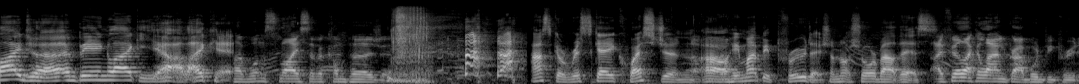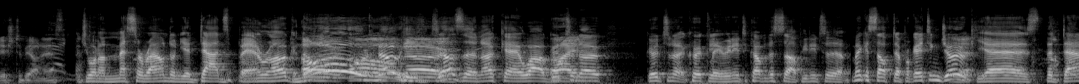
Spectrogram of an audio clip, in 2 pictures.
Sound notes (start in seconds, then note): 3.8 laughs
